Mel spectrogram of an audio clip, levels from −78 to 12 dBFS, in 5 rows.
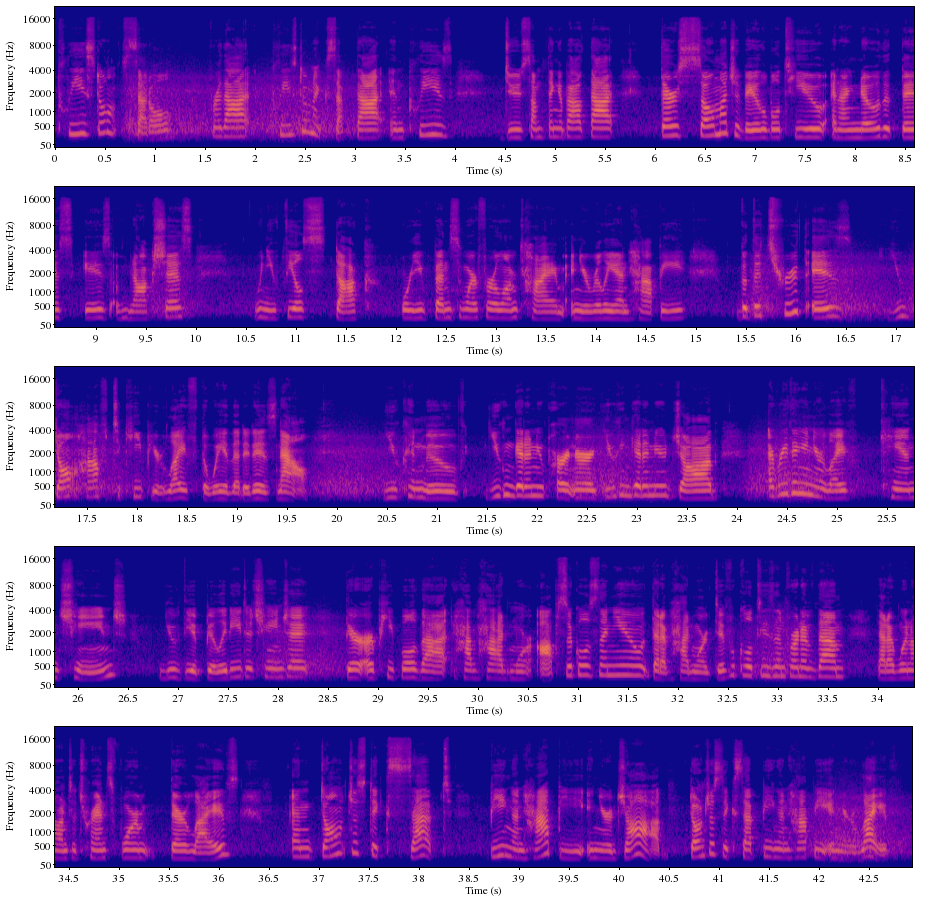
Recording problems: thin; somewhat; fading below 300 Hz
wind noise on the microphone; occasional gusts; 20 dB below the speech

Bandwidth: 16.5 kHz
